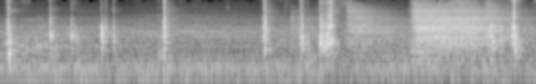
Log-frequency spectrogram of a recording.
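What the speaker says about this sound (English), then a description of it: "Then I'm gonna scribe my cut line." A cut line is scribed on a Toyota Tundra truck's rocker panel: sharp, scattered metallic ticks and scratches, then a longer close scraping stroke near the end.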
